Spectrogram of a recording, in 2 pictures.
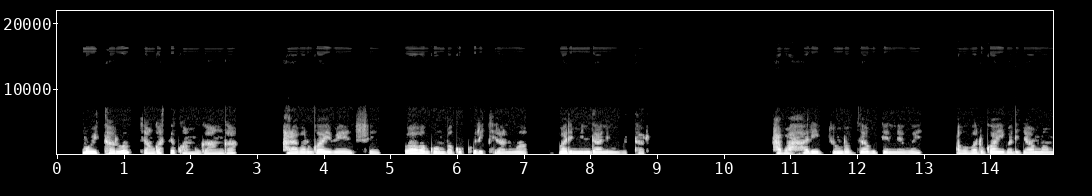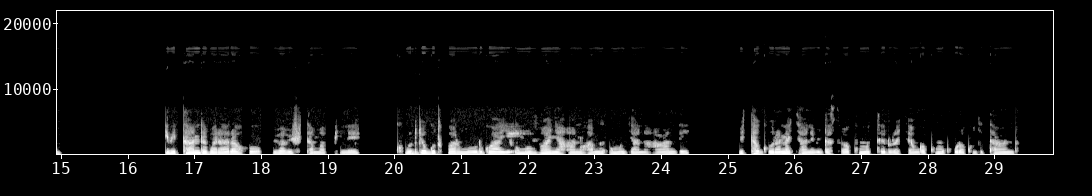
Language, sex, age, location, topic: Kinyarwanda, female, 18-24, Kigali, health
